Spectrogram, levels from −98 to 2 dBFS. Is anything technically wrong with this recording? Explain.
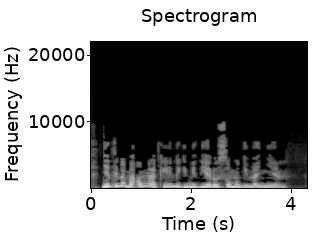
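Yes. Throughout the speech, nothing sounds above 9.9 kHz, and the audio is audibly smeared and warbly, likely AAC compression at a rate fitting about 24 kbps. The warble, not just dullness, rules out a plain low-pass filter.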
